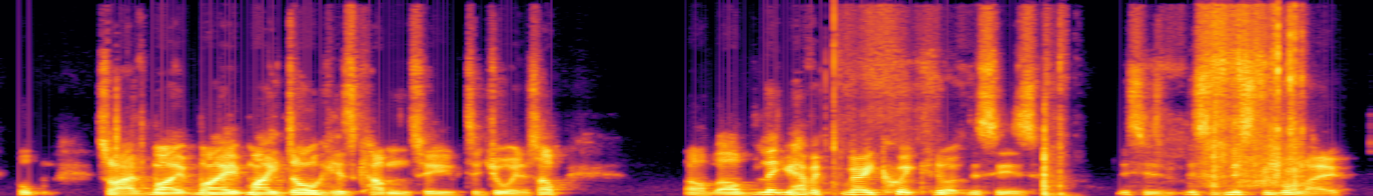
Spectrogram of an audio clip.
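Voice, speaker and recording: A man's fairly high voice in a British accent, bright and sharp in tone, with fairly even intonation at a moderate pace. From Hong Kong. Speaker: author and activist. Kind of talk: interview. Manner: halting, many repetitions and fillers.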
